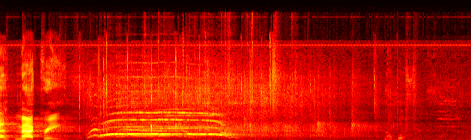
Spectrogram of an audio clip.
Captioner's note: audience claps and cheers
